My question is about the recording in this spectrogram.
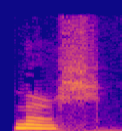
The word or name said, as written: mersh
